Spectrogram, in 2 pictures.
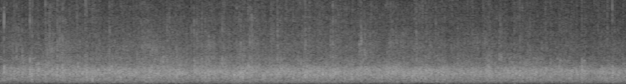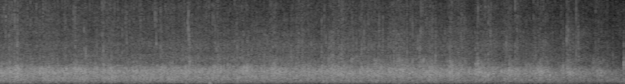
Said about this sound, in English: We're very proud. If you can give all of our graduates a round of applause.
